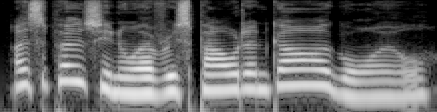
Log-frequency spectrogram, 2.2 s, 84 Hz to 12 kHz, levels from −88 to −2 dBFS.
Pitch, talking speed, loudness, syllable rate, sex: 220 Hz, 220 wpm, -15 LUFS, 6.8 syllables/s, female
